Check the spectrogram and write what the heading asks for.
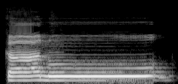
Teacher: واو کے اوپر چھوٹی مد ہے تو 3 الف کی لمٹ میں کھینچیں گے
